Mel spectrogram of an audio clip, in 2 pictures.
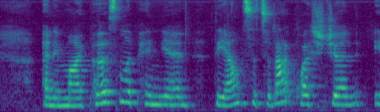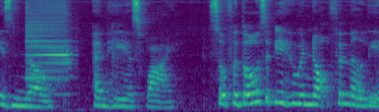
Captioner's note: warning siren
